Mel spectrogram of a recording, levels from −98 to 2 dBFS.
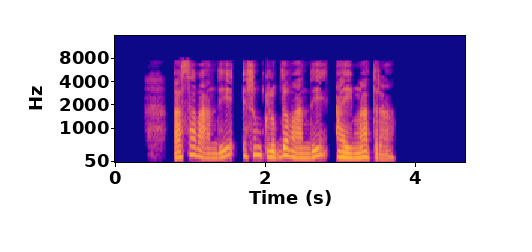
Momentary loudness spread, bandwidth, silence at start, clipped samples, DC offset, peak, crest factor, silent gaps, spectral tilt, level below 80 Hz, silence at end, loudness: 9 LU; 7.8 kHz; 0.45 s; under 0.1%; under 0.1%; 0 dBFS; 20 dB; 0.70-0.77 s, 1.62-1.69 s, 2.86-2.93 s; -6 dB/octave; -58 dBFS; 0.95 s; -20 LUFS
